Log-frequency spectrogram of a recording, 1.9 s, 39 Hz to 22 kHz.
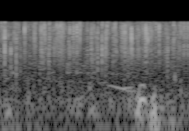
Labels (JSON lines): {"label": "biophony, cascading saw", "recorder": "SoundTrap 600 or HydroMoth"}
